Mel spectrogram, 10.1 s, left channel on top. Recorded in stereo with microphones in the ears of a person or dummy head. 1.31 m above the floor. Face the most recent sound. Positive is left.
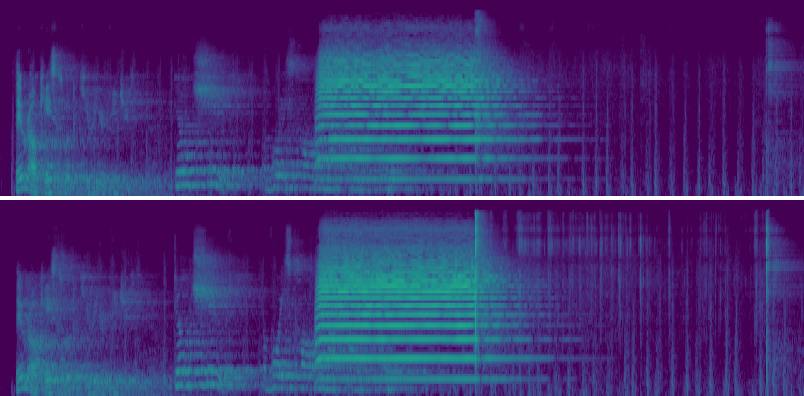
turn(degrees=-45)  # may be behind; listen again after turning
